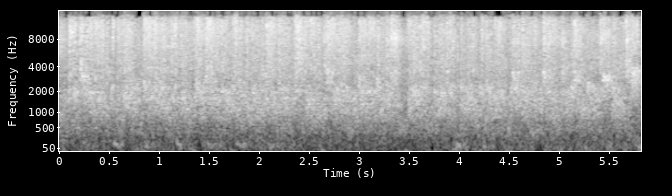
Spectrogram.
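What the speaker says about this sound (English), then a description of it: "please join with me in giving a nice round of applause for them" A town council meeting audience claps loudly and continuously, a thick, sustained round of applause from many people filling the room without letup.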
